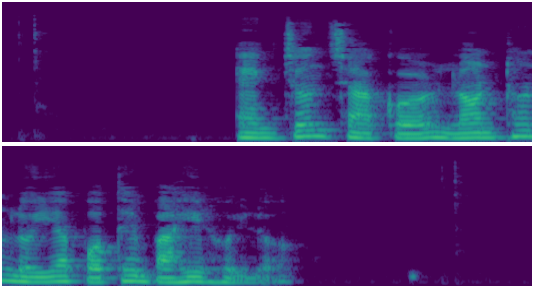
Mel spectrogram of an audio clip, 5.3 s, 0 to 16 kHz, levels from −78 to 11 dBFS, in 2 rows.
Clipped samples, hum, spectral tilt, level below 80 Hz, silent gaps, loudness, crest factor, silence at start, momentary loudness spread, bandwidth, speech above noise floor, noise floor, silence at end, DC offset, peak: under 0.1%; none; -6.5 dB/octave; -60 dBFS; none; -21 LUFS; 20 dB; 1.15 s; 9 LU; 9.6 kHz; 54 dB; -75 dBFS; 0.6 s; under 0.1%; -4 dBFS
